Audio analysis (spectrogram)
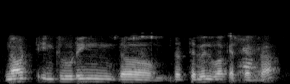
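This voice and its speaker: A man with an Indian accent answers on an earnings call as a company executive, explaining in a halting way. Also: medium pitch, slight background noise. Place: conference call. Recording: tinny phone-like conference line.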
